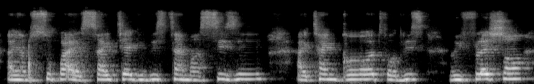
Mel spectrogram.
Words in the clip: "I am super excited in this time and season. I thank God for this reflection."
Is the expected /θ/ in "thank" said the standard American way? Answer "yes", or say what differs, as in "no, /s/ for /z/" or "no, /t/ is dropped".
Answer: no, /t/ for /θ/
